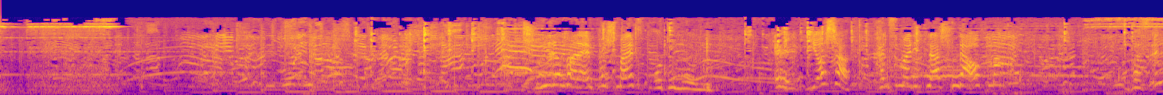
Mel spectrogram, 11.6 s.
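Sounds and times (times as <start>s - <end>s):
doorbell ringing: 0.0s - 1.4s
crowd chattering and laughing: 0.0s - 11.6s
speech: 5.4s - 10.4s, 11.3s - 11.6s.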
